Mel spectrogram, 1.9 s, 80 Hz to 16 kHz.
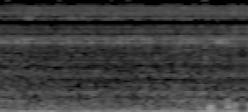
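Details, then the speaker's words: Kia Soul leak-down test on low-compression cylinder holding only about 30% (70% leakage), engine off: steady hard air hiss escaping from the crankcase breather, piston ring blow-by, possibly masking intake valve leakage. "oh yeah I take that back there's a lot of air coming out of that crank case foreign so that might have uh disguised our intake valves"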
